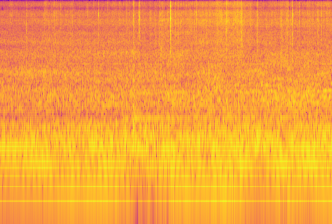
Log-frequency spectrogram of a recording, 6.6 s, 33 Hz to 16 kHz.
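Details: EGO Power+ T6 TR4204 42-inch 56V electric riding mower at highest speed, blades engaged at highest setting while driving: steady even vacuum-cleaner-like whir with constant low hum drowning out the drive motor; normal mowing.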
